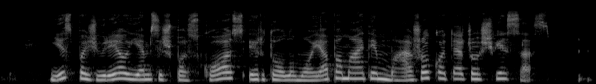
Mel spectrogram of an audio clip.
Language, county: Lithuanian, Marijampolė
